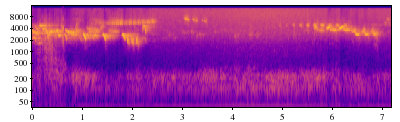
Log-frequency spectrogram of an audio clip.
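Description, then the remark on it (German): A yellowhammer sings faintly in the background: quick series of high, thin repeated notes, fairly clear at first, then fainter phrases over a steady low rumble. “Man hört sogar ganz zart im Hintergrund noch eine Goldammer.”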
